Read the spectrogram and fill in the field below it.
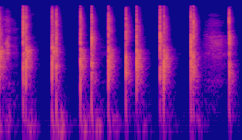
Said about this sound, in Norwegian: Hallo, applaus!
